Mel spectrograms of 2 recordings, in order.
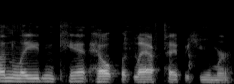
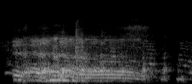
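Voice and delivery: laughing at own joke; 5 semitones higher, 4 dB quieter than usual. Real, not acted. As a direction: chuckle after the punchline.

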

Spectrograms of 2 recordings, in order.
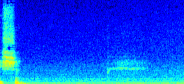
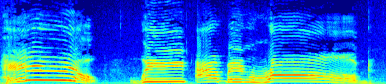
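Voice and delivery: very high, drawn-out cry for help; old man raising the alarm at a high pitch; Grandpa shouting; 5 dB louder, much slower than usual. A narrator's reading. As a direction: wail it out slowly for the whole house. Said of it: "We heard Grandpa shouting".

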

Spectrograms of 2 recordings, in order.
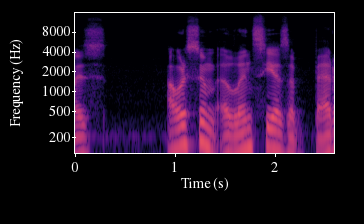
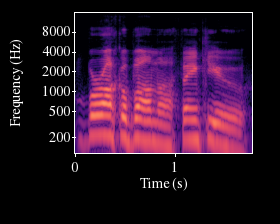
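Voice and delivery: excited thanks; 6 semitones higher, 8 dB louder than usual. Real, not acted. Great pull after the Obama bit.

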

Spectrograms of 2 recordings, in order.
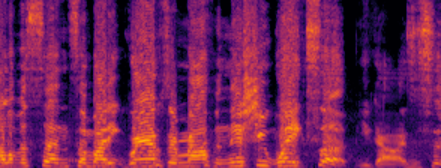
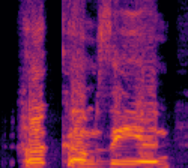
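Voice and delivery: ordinary delivery

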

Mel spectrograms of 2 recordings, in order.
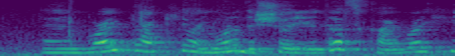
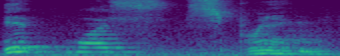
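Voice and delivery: slow storytelling; much slower than usual. A narrator's reading. Slow dramatic story line.

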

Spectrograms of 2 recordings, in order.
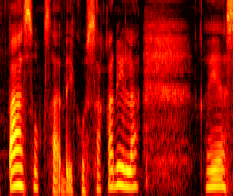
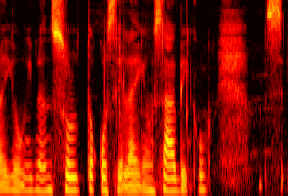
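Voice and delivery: normal talking voice

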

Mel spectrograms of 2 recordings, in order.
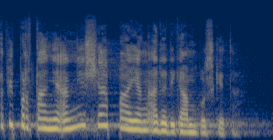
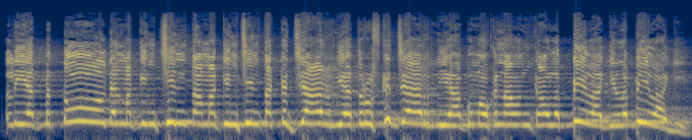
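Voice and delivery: passionate preaching; 12 semitones higher, 11 dB louder than usual. Acted. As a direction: rouse them to chase God. Preaching at full force.

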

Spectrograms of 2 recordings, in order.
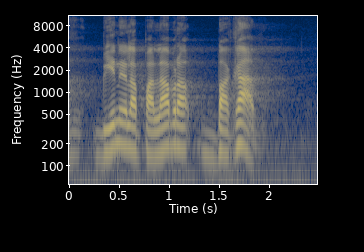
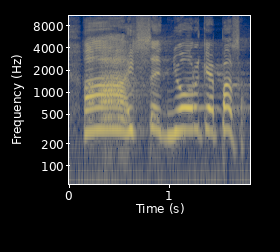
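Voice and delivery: higher, louder hammed-up moan; mock moaning plea; 7 semitones higher, 4 dB louder, slower than usual. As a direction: groan it like a distraught worshipper at the altar. (gemido exagerado y agudo de un feligrés)

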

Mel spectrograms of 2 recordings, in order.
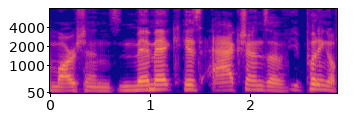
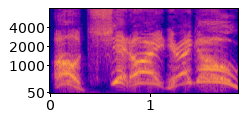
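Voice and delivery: high, loud hammed-up yell; mock panicked shout; 14 semitones higher, 5 dB louder than usual. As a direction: yell as you take the plunge. [name] jumps down the chute.

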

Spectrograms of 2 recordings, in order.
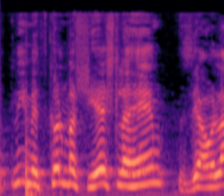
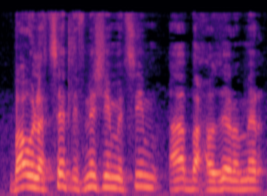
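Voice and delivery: usual speaking voice

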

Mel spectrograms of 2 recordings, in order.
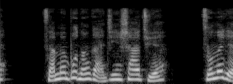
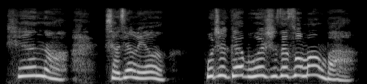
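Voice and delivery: high, amazed disbelief; 9 semitones higher than usual. Acted. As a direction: gasp at a dream come true. Amazed at herb field.

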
